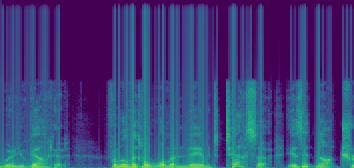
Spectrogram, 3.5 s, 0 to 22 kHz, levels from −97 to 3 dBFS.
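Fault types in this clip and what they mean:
Block size mismatch (truncated): one stage hands over longer blocks of samples than the next stage reads, so the tail of every block is discarded. Throughout this speech, that shows as a steady buzz at about 43.1 Hz, which fits a 1024-sample read block, and as delivery running 1.12 times faster than normal. The timbre stays about normal, unlike a sample-rate error, where speeding up would raise the pitch.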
